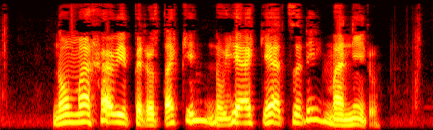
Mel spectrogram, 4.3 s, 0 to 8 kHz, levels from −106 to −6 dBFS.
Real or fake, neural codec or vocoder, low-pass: real; none; 7.2 kHz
